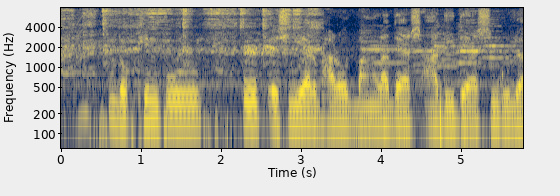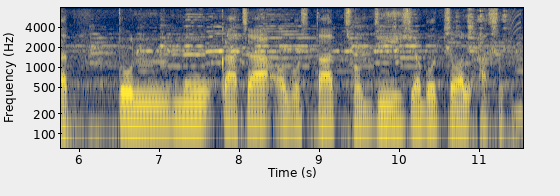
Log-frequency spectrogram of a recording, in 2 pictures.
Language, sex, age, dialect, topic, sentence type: Bengali, male, 60-100, Rajbangshi, agriculture, statement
